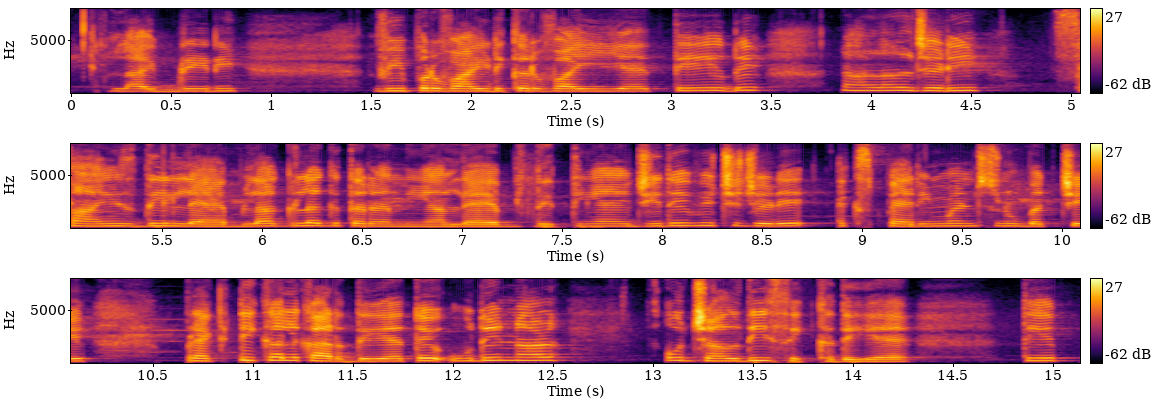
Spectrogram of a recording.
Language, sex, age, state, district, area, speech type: Punjabi, female, 18-30, Punjab, Shaheed Bhagat Singh Nagar, rural, spontaneous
